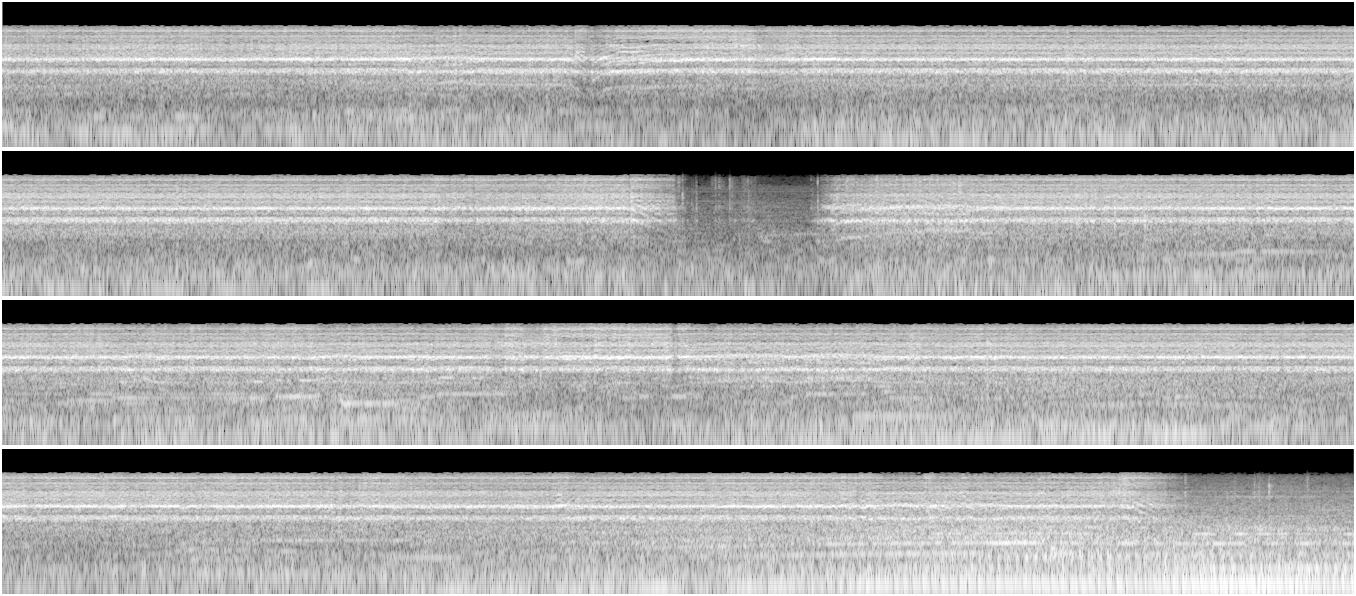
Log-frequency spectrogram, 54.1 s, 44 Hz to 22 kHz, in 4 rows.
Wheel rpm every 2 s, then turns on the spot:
160, 160, 160, 150, 160, 160, 160, 160, 160, 150, 20, 150, 160, 160, 160, 160, 160, 160, 160, 160, 160, 160, 160, 160, 160, 150, 20.
52-54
